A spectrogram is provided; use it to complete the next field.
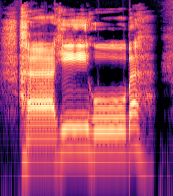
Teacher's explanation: pita suaranya membuka. Maka hak besar punya sifat namanya hams, artinya mengalirkan hembusan angin atau nafas.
